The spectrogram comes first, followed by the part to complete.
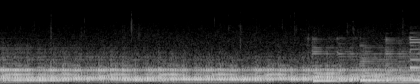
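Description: Instrumental heavy psychedelic rock: a held, sustained guitar chord rings steadily under a grainy, hissing texture, and new higher guitar notes come in about three seconds in.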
